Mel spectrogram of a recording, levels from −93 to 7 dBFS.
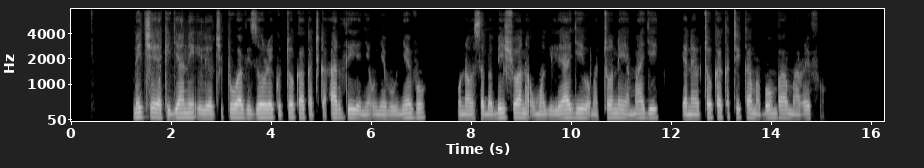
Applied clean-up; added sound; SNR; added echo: none; none; none; none.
